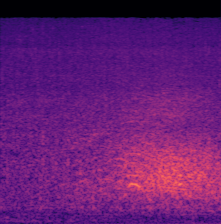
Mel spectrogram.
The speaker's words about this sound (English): everybody gathered in City Hall Park. Yeah, they turned a big fountain on and...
